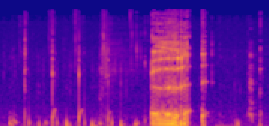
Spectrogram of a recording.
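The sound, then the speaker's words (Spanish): A single loud, drawn-out burp of about half a second from a priest stands out sharply against quieter scattered sounds and murmuring voices around it. “Pero se aventó, se aventó un erupto.”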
